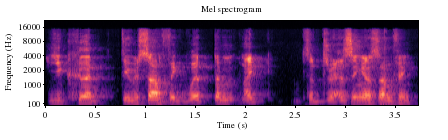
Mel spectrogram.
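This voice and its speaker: Halting non-native English-speaking man. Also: medium pitch. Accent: non-native English mixing American and British. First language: not English. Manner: hesitant, halting, searching for words. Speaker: podcast co-host. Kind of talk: casual science debunking chat.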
